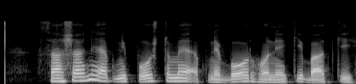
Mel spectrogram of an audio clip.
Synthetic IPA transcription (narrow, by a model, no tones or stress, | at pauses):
saːʃaneɐpnipoːsʈmẽɐ̰pneboːɾɦoːnekibaːt̪kiː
